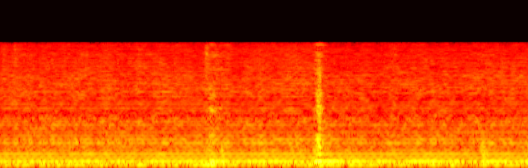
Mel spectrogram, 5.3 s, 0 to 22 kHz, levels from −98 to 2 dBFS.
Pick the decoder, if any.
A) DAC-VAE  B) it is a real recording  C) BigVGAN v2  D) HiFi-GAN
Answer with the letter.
D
